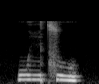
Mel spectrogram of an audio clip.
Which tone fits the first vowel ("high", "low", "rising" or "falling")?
low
